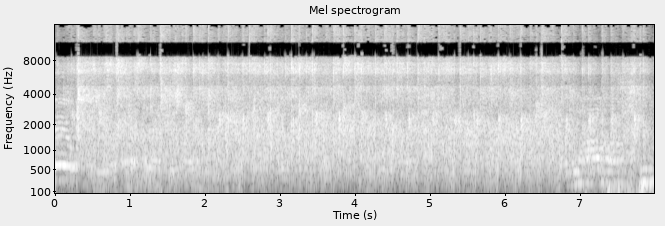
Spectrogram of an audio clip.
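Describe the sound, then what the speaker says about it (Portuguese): A church congregation breaks into loud, continuous applause, close and dense, with voices mixed in beneath the clapping for the full stretch. "Eu vou aplaudir a Deus."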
